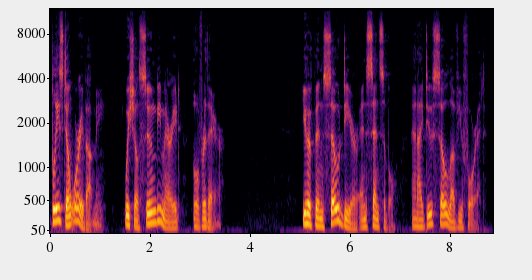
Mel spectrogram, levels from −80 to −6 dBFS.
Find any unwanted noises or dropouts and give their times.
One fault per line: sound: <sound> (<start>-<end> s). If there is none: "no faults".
no faults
